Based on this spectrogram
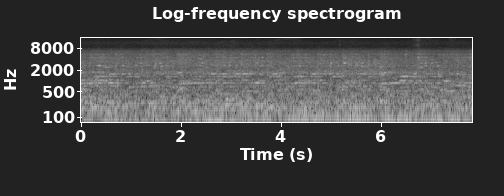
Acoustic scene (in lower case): park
